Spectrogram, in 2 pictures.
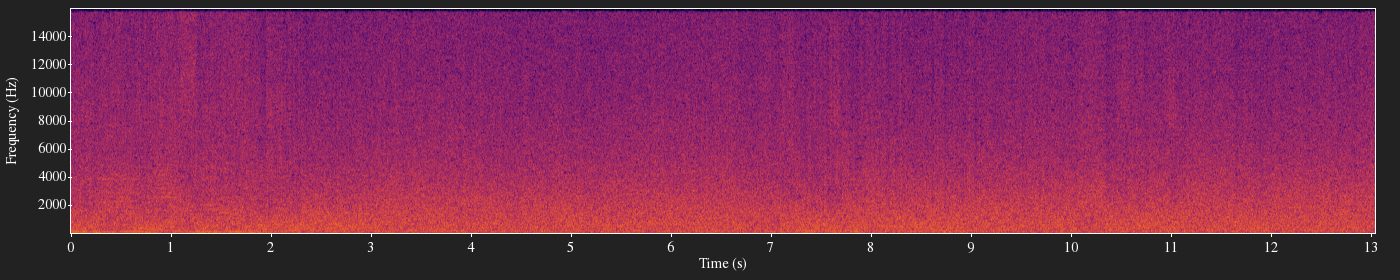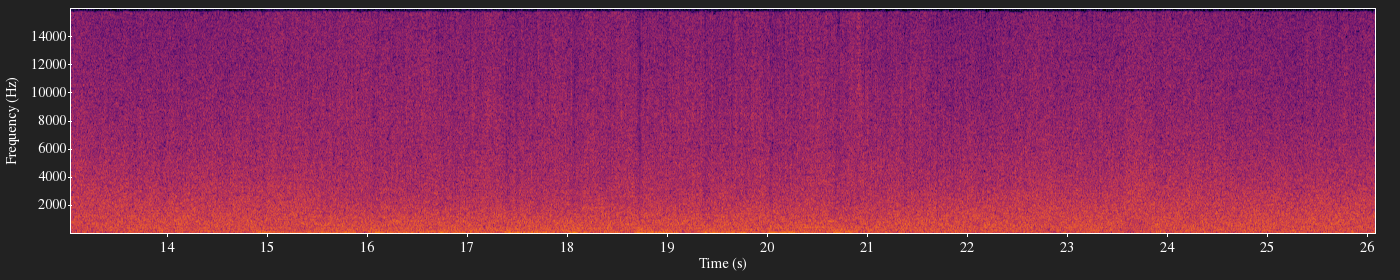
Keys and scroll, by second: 1.9 Page_Down, 20.9 Page_Down.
